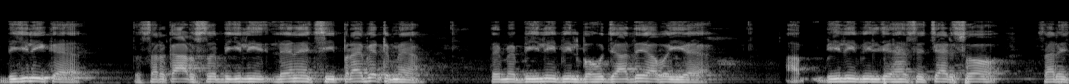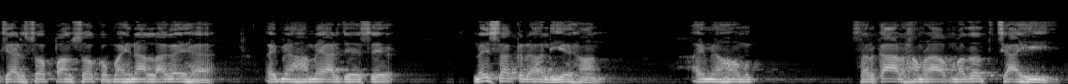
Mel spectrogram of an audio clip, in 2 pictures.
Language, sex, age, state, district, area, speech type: Maithili, male, 60+, Bihar, Samastipur, rural, spontaneous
